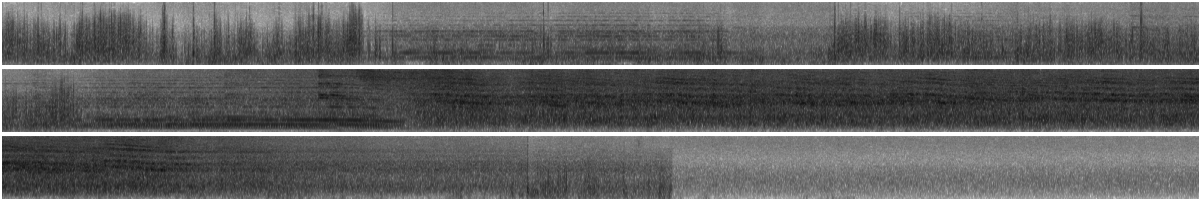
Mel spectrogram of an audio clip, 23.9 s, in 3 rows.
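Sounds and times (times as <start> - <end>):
train coaches rumbling past: 0.0 - 21.0
locomotive horn blast: 2.3 - 5.1, 6.0 - 11.4.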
